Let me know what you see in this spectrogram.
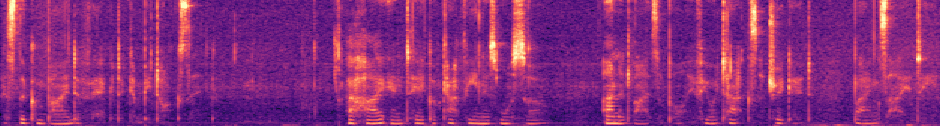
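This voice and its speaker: A woman whispering at a fairly slow pace, with long, frequent pauses and big swings in loudness, over noticeable background noise. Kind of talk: ASMR book reading. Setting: chewing gum while speaking. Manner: soft-spoken, slow.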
